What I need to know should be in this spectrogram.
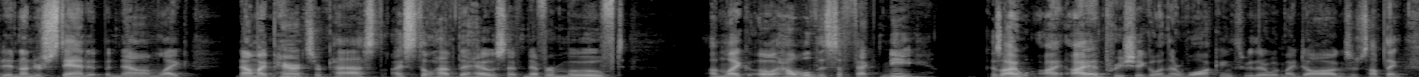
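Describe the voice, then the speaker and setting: With a Montreal accent, a man speaks very fast at a fairly low pitch with ordinary pitch variation, on a very clean recording with a silent background. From Montreal, Quebec (Verdun). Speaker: city councillor. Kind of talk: casual chat.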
